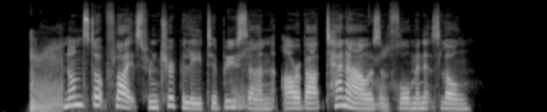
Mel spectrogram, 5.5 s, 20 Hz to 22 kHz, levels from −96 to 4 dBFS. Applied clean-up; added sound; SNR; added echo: neural mask model Resemble Enhance denoiser.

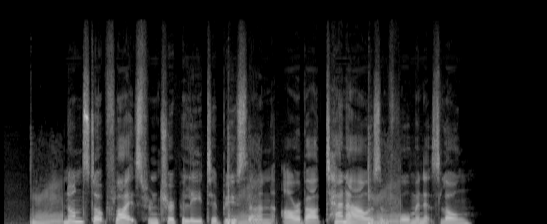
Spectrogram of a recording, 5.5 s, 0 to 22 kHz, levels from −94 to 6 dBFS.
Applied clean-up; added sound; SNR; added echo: neural mask model RNNoise.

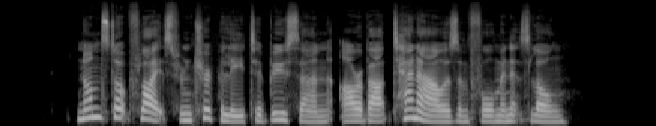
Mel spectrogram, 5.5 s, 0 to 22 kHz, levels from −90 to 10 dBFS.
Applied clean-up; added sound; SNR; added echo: none; none; none; none.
